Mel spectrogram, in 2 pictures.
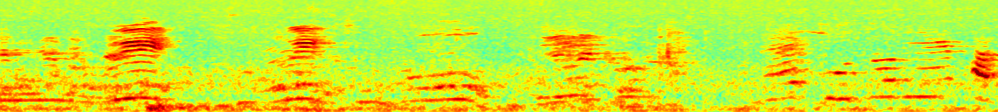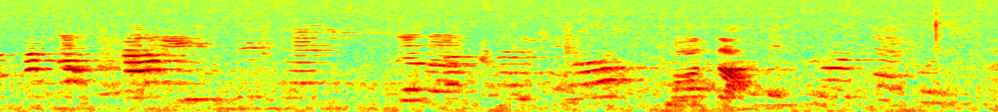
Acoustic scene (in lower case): residential area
